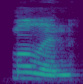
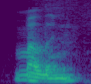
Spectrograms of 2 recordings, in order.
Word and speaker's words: mullein: i'm pronouncing it right m u l e i n mullen mullen okay oh this is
